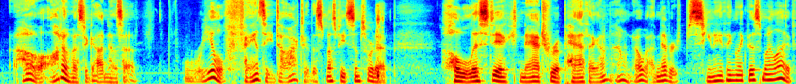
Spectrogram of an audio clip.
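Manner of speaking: grumbling, mumbled, muttered under breath. Game master voicing an unharmed guard reacting to the doctor, muttering under his breath. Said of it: "kind of mutter under his breath".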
